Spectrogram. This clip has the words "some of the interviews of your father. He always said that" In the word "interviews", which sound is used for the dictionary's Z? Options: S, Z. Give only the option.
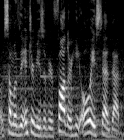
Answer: Z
